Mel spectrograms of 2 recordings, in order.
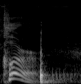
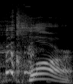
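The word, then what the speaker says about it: Claar: Kelly Clur, right? No. Clar. Thank you.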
